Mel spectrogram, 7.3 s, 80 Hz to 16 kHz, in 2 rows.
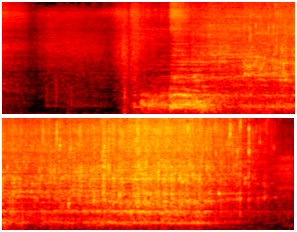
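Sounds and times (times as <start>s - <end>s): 
toilet flushing: 1.6s - 7.3s.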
